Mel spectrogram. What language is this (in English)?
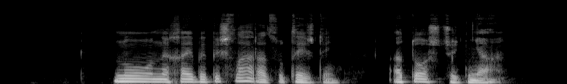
Ukrainian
